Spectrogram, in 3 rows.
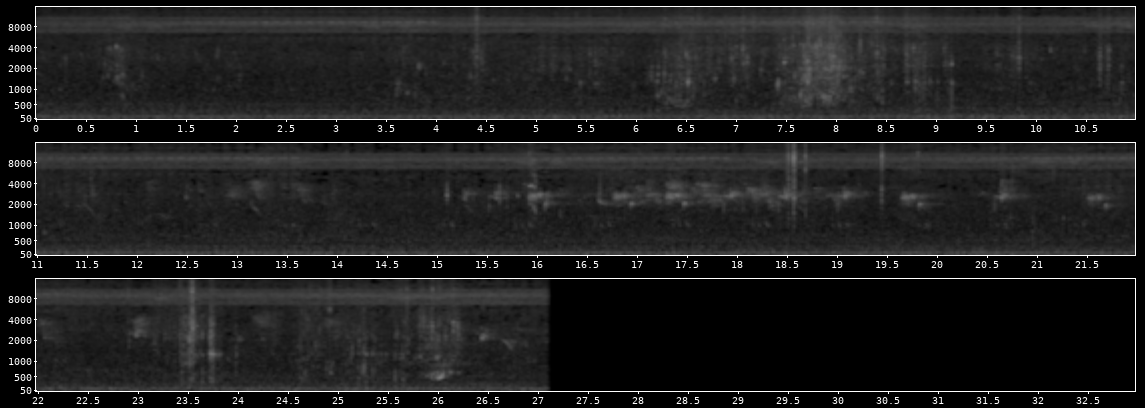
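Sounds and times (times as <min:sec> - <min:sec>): low background hum: 0:00.0 - 0:27.1
birds chirping: 0:10.2 - 0:27.0.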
